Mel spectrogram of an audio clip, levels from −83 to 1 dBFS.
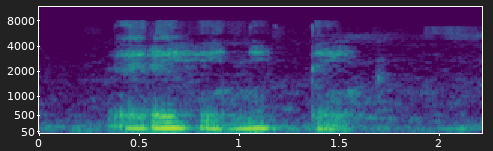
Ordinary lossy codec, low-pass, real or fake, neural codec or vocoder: Opus, 16 kbps; 7.2 kHz; real; none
